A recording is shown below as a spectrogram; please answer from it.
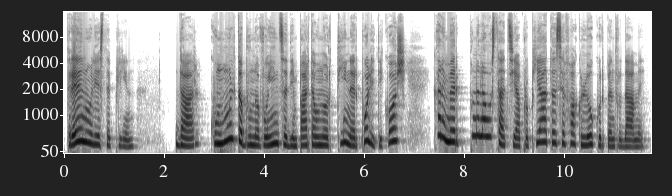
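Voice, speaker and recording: A woman reading a story aloud with lively, expressive narration. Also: on the high side. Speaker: reader.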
